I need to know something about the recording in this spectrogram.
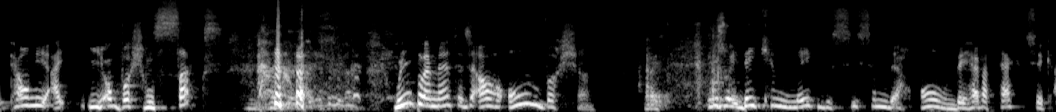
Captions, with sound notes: Tell me your version sucks. [LAUGHTER] We implemented our own version. So they can make the system their own. They have a tactic.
